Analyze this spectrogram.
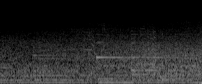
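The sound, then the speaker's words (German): Roaring of wild, surging water with wind-blown foam crests, heard as a faint, steady, broad rushing noise with a low rumble underneath and no voices. “Das Rauschen des wild gewordenen Wassers schluckt jeden meiner verzweifelten Laute.”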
